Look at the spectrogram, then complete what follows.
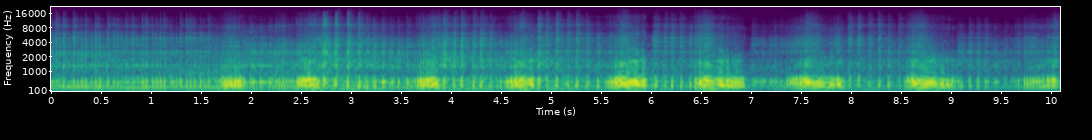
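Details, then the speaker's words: Kawasaki KX85 two-stroke after a crankshaft bottom-end rebuild, blipped about once a second and smoking. Raspy, crackly, uneven revs suggest it may be slightly lean. The air screw was almost two turns out, was set to about 3/4, and jetting is to be checked. "seems like it might be a little lean sounds like it might be a little lean so let's check the air screw"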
